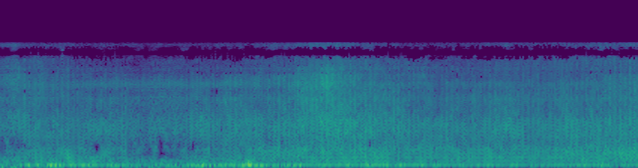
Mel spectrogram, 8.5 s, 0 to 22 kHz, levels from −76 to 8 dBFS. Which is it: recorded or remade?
remade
